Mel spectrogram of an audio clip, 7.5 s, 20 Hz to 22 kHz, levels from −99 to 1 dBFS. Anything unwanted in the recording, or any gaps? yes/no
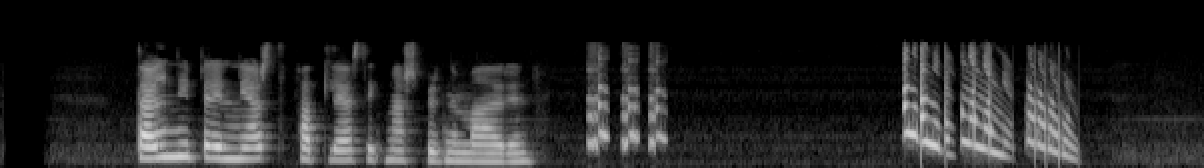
yes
